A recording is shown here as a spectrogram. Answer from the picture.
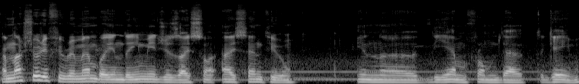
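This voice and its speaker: A man with a Romanian accent speaks over noticeable background noise. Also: medium pitch for a man, fairly even intonation, moderate pace. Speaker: artist. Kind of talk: casual chat.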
